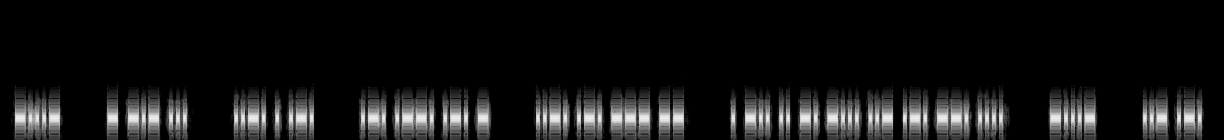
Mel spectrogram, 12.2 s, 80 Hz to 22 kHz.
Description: Morse code, heard as a keyed tone, about 35 wpm, 700 Hz. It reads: <BT> TKS FER RPRT FROM EDINBURGH <BT> UR
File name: UK MASTER QSOs TRAINING / 35WPM / UK MASTER QSOs 0042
